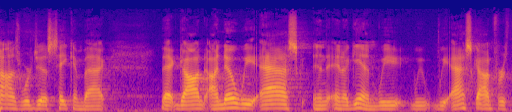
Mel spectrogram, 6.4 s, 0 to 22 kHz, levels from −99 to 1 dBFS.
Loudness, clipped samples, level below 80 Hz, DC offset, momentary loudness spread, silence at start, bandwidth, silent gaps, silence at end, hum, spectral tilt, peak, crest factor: -23 LUFS; under 0.1%; -56 dBFS; under 0.1%; 10 LU; 0 s; 15 kHz; none; 0 s; none; -4.5 dB/octave; -4 dBFS; 20 dB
